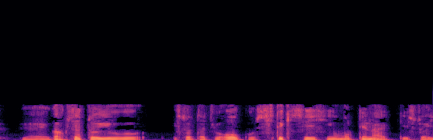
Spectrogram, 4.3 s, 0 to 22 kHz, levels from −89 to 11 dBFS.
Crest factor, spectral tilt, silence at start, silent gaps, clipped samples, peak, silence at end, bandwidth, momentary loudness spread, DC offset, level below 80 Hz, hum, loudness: 18 dB; -11 dB/octave; 0.25 s; none; under 0.1%; -4 dBFS; 0 s; 5.8 kHz; 11 LU; under 0.1%; -34 dBFS; none; -21 LUFS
